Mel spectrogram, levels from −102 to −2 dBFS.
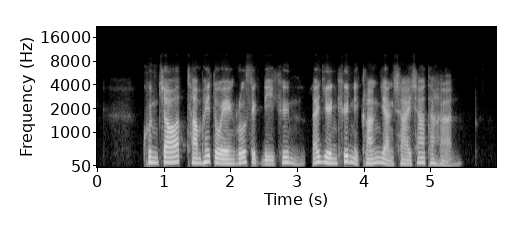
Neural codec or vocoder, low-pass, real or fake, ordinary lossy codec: none; 7.2 kHz; real; Opus, 16 kbps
